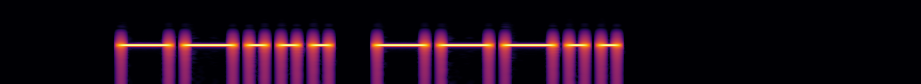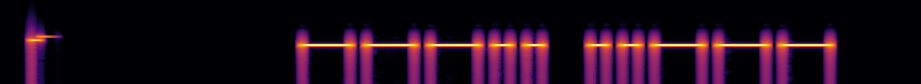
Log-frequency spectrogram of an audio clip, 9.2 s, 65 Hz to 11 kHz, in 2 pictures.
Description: Morse code, heard as a keyed tone, about 15 wpm, 700 Hz. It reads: 78 82
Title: Numbers - 2-Digit 15wpm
